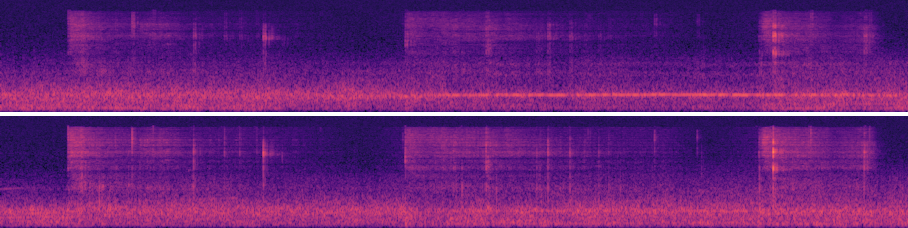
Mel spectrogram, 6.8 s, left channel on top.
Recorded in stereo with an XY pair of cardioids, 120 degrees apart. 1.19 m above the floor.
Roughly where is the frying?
Ahead right.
